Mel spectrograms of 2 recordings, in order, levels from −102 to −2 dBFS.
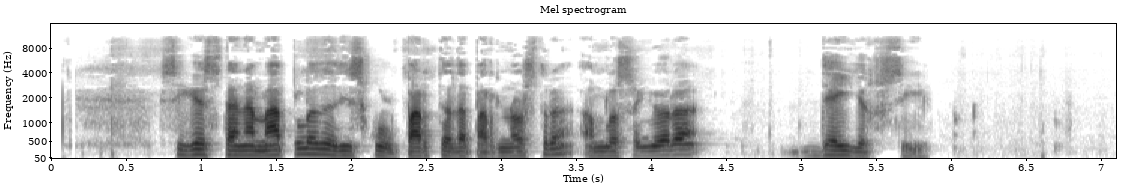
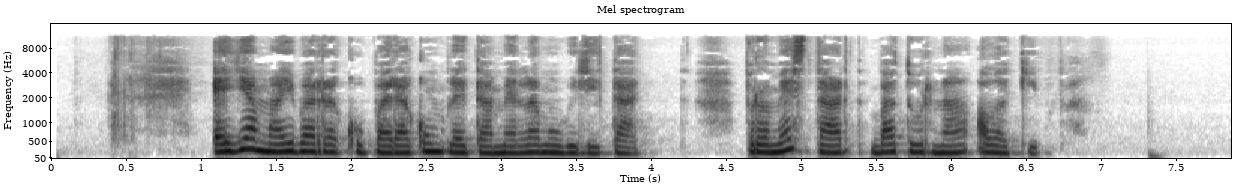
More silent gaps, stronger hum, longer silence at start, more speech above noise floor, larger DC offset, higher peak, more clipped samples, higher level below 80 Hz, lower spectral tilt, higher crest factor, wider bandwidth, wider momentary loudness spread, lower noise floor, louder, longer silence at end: neither; neither; first, 0.75 s vs 0.4 s; about the same, 48 dB vs 46 dB; neither; about the same, -2 dBFS vs 0 dBFS; neither; second, -70 dBFS vs -58 dBFS; about the same, -6 dB/octave vs -5.5 dB/octave; first, 24 dB vs 18 dB; about the same, 11.5 kHz vs 11.5 kHz; about the same, 17 LU vs 19 LU; first, -71 dBFS vs -62 dBFS; second, -23 LUFS vs -17 LUFS; first, 1.3 s vs 1.05 s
